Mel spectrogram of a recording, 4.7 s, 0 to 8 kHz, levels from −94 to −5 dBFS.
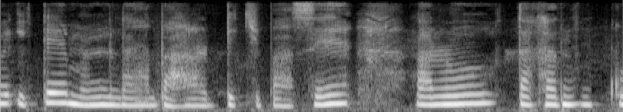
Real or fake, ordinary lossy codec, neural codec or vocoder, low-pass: fake; MP3, 64 kbps; codec, 16 kHz in and 24 kHz out, 1.1 kbps, FireRedTTS-2 codec; 7.2 kHz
